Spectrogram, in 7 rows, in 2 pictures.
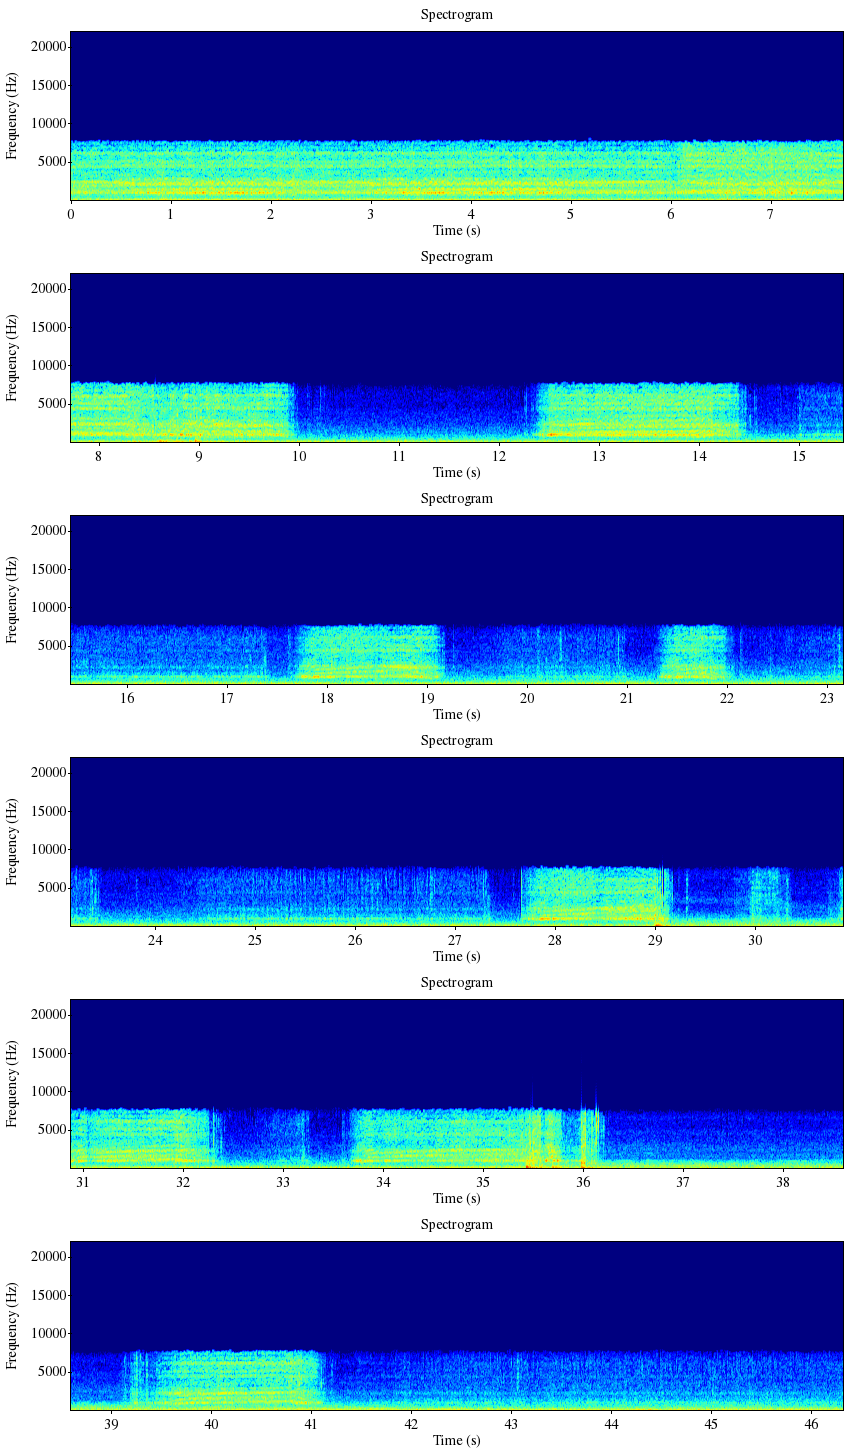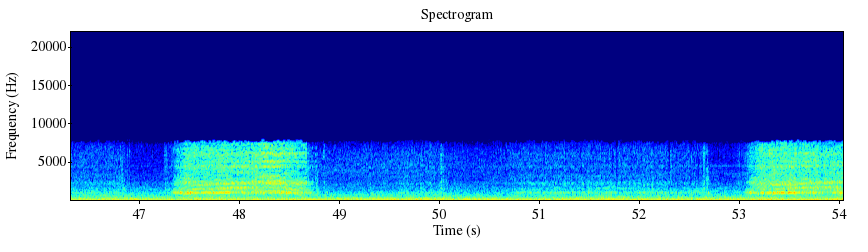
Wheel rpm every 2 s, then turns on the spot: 160, 160, 170, 160, 130, 0, 110, 30, 30, 60, 30, 10, 10, 30, 80, 80, 40, 140, 0, 30, 60, 20, 20, 50, 40, 10, 60.
14-16 18-20 22-26 28-30 42-46 48-52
